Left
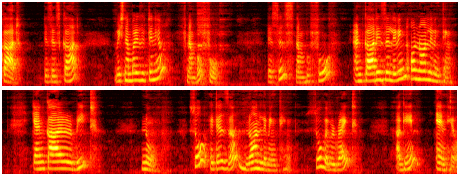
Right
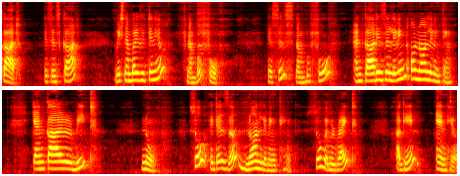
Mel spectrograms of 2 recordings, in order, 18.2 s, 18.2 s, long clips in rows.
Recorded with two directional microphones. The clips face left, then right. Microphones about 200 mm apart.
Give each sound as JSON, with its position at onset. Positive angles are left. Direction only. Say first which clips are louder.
{"t": 0.0, "sound": "a woman's voice", "louder": "right 5 dB", "side_deg": -40}
{"t": 5.3, "sound": "a woman's voice", "louder": "right 5 dB", "side_deg": -40}
{"t": 12.8, "sound": "a woman's voice", "louder": "right 6 dB", "side_deg": -40}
